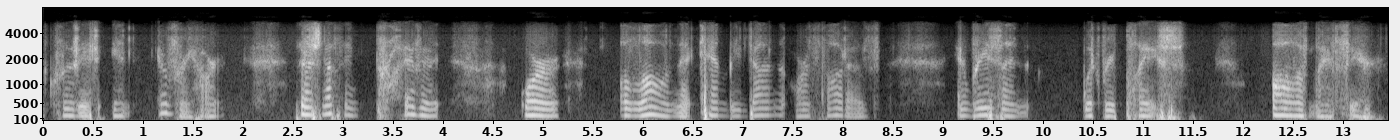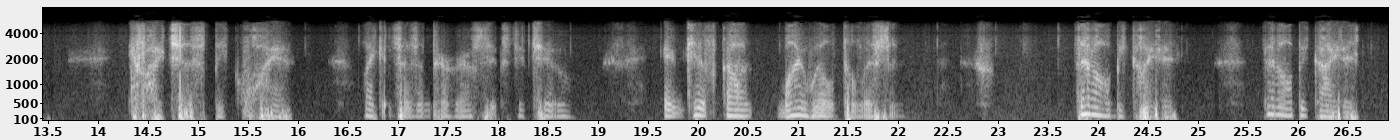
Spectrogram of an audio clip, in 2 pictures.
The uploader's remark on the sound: ACIM Daily Conference Call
